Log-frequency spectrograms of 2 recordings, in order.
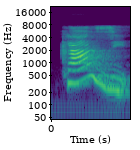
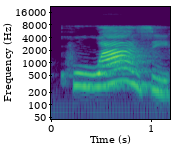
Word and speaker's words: quase: Então, quando eu falo quase, claro que eu falo rápido, quase, né? Nós falamos rápido. Mas ao pronunciarmos esse quase, o som do U, ele está sendo pronunciado.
